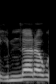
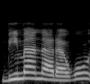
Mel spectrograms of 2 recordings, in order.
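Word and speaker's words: 任那: 일본 서기에 나오는 임나는 임나라고 읽지 마시고 미만나라고 읽으면 되고 그 뜻은 바로 오사과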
